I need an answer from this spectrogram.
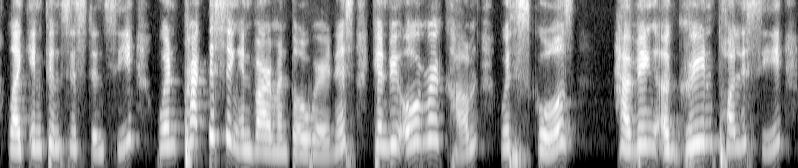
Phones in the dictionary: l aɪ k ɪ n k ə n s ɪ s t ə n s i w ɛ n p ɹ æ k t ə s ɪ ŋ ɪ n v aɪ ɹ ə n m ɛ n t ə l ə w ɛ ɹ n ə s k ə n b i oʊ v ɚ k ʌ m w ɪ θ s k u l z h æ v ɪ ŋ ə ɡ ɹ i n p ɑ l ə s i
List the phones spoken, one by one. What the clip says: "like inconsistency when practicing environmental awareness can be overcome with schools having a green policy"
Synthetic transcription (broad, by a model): l aɪ k ɪ n k ə n s ɪ s t ə n s i w ɛ n p ɹ æ k t ə s ɪ ŋ ɪ n v aɪ ɹ ə n m ɛ n t ə l ə w ɛ ɹ n ə s k ə n b i oʊ v ɚ k ʌ m w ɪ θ s k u l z h æ v ɪ ŋ ə ɡ ɹ i n p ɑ l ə s i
